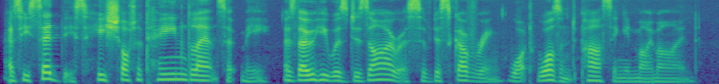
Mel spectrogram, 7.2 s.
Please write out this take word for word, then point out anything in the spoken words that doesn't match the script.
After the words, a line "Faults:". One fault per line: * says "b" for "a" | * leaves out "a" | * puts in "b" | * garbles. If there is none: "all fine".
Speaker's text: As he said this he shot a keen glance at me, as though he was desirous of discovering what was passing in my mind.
As he said this he shot a keen glance at me, as though he was desirous of discovering what wasn't passing in my mind.
Faults:
* says "wasn't" for "was"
